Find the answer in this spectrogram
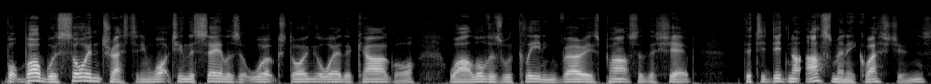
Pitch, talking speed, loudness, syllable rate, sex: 120 Hz, 200 wpm, -20 LUFS, 5.5 syllables/s, male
